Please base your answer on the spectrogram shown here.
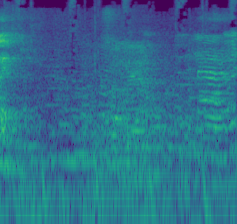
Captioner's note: crowd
